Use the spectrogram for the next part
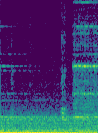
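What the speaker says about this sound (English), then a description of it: "That sounds like a phone." Mobile phone ringing in a visual novel game, a faint electronic trill heard alone against a low steady hum for a couple of seconds.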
